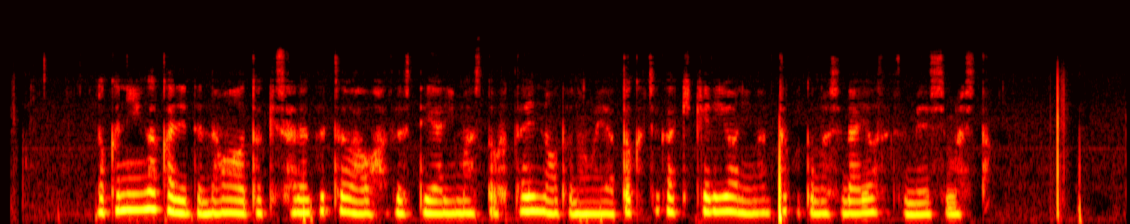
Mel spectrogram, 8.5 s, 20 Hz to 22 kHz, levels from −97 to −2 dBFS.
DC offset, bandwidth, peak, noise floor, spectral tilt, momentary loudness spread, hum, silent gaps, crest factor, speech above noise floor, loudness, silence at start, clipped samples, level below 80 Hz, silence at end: under 0.1%; 8 kHz; -6 dBFS; -67 dBFS; -9 dB/octave; 10 LU; none; none; 22 dB; 39 dB; -28 LUFS; 0.7 s; under 0.1%; -62 dBFS; 0.35 s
